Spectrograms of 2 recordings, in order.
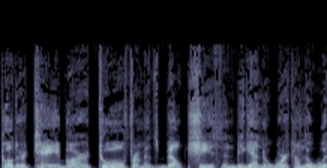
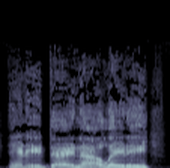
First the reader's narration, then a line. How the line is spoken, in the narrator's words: the old man growled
